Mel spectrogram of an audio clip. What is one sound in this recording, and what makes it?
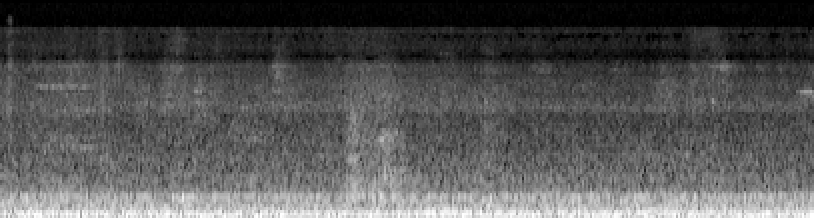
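Fingers tap softly on a laptop keyboard.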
